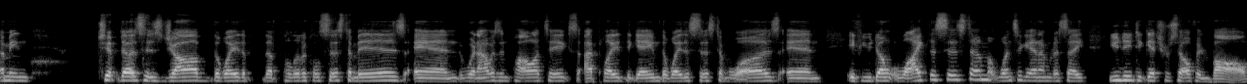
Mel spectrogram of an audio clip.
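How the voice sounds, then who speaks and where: Moderately paced, a woman's fairly low voice carries fairly even intonation in a plain, everyday voice. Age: 50s. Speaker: journalist. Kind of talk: panel discussion. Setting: video call.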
